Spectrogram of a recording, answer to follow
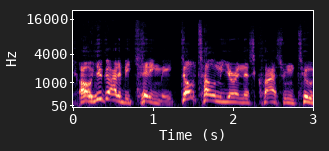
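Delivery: hot-tempered rival annoyed at the sight of Deku; irritated Bakugo. Acted. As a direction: spit it out in disbelief.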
